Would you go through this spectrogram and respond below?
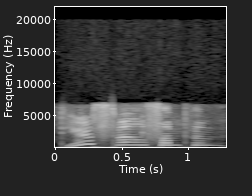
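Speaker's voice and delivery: a mom shooing her little son outside, high and sweet. Acted. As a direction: sweetly nudge the kid out the door. Mom voiced in story.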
